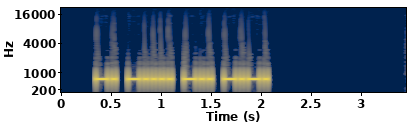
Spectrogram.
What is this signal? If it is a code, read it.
Morse code, heard as a keyed tone, about 29 wpm, 700 Hz. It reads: N6DC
